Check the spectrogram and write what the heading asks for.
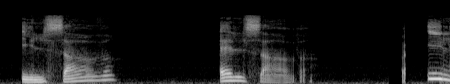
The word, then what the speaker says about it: savent: You don't pronounce it, so you get the sound savent.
